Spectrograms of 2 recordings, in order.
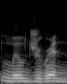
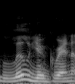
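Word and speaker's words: Liljegren: jrin who by the way it is apparently pronounced Lil jrin not Lili grin at least according to him and I would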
